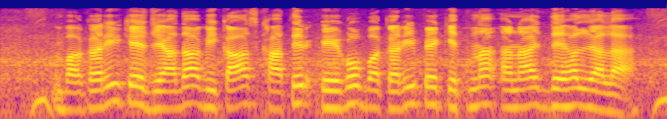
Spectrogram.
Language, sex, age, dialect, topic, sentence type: Bhojpuri, male, 25-30, Western, agriculture, question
